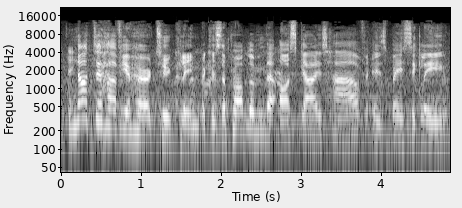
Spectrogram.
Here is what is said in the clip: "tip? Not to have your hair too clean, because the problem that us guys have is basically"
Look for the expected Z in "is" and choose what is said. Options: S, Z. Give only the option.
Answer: Z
